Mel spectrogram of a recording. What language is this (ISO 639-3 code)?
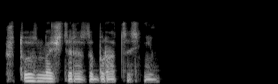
rus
